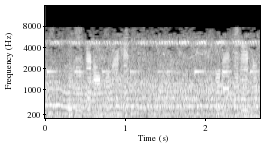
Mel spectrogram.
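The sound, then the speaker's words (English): Cricket chirping in a steady, high-pitched, continuous trill on its own, with no voices. “You can tell the temperature by how many times a cricket chirps in a minute.”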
